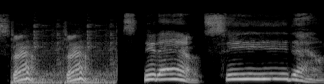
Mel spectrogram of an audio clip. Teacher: because we've connected everything, we got the flap T. And thus, it sounds sit down, not sit down.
